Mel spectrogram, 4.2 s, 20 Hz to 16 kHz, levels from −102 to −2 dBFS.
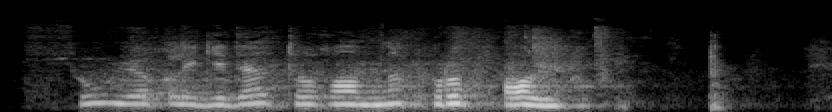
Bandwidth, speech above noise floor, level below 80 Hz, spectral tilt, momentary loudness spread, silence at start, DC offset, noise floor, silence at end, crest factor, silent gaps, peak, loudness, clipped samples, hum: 6 kHz; 44 dB; -74 dBFS; -10 dB/octave; 10 LU; 0.4 s; under 0.1%; -74 dBFS; 0.55 s; 20 dB; none; -10 dBFS; -30 LUFS; under 0.1%; none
